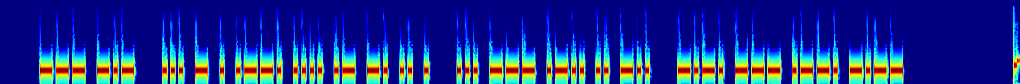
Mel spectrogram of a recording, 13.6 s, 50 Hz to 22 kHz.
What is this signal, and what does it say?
Morse code, heard as a keyed tone, about 22 wpm, 700 Hz. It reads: OK STEPHANIE SOLID COPY
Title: Practice QSO - Exchange 3 - More Info - 22wpm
